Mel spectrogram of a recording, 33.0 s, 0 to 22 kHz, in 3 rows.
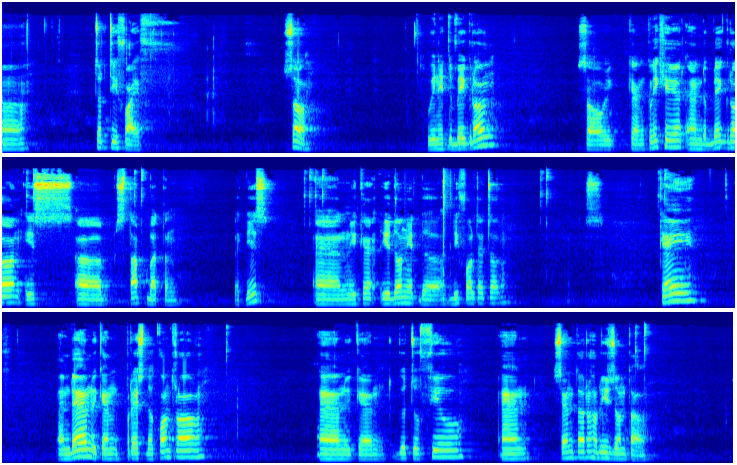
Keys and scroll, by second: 0.4 alt+Up.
